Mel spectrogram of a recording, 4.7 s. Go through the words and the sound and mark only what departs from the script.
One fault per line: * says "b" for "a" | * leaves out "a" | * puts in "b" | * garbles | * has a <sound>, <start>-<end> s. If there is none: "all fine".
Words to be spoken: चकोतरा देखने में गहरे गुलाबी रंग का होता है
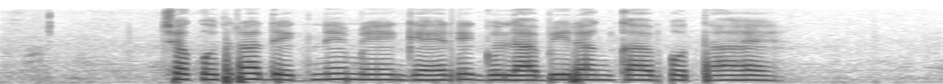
* has a dropout, 2.3-2.3 s
* has a dropout, 3.3-3.4 s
